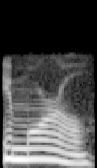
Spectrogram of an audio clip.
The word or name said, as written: immoral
